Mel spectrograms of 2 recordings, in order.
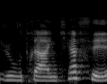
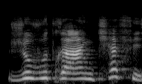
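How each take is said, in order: First: Said in the usual way. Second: Slow model take, each word drawn out and louder; teacher models it slowly for the class; slow careful demo. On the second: Shown as a demonstration. Teacher says it slowly for Persian learners.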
